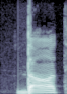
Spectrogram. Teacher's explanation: یہ والا جو نون ہے یہ نون غنہ کا کام کرے گا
